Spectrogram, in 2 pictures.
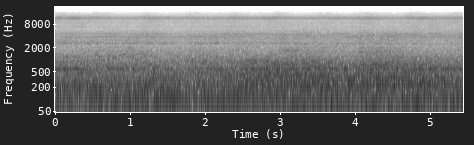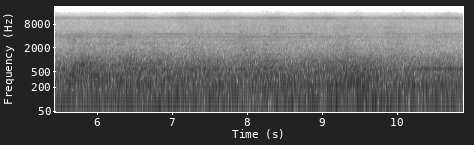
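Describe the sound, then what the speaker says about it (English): A United Airbus A321 airliner arriving at Raleigh-Durham International Airport from Washington Dulles, a steady, loud jet engine roar holding evenly throughout with no talk. "United coming in from Washington Dulles. It's going to be an A321."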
